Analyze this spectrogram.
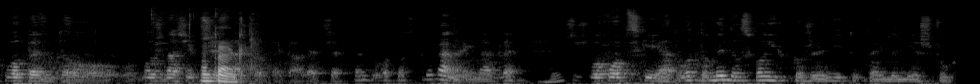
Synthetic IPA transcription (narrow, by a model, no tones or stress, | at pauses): xwɔpɛmt̪ɔ̰mɔʐnaɕɛpt̪akad͡ʑd̪ɔt̪ɛɡɔalɛpʂɛt̪ːɛmbɘwɔt̪ɔskɾɘvanɛ̰ḭnaɡlɛ | pʂɘʂwɔxwɔpskʲɛja̰d̪wɔt̪ɔmɘd̪ɔsfɔjixkɔʐɛɲit̪ut̪ajmɘmʲjɛʂt͡ʂu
